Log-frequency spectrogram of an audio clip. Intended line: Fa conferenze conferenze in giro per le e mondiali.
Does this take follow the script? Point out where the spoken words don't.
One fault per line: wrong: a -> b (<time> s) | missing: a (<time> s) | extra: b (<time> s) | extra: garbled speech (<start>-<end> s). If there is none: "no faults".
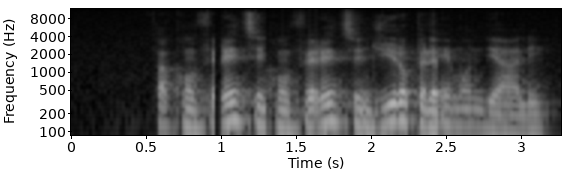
no faults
